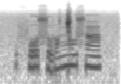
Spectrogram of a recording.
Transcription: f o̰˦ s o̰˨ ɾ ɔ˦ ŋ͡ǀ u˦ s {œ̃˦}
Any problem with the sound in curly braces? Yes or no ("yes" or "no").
no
